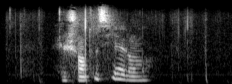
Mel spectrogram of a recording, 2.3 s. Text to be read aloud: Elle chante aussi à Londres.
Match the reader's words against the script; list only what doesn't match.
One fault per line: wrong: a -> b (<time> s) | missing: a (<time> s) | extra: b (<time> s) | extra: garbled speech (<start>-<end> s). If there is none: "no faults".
no faults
